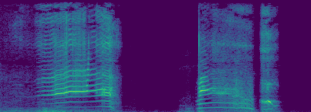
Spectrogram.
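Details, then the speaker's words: Infant crying in two loud, high-pitched wails with a brief voiced catch on the inhale, described as light vocal fold closure on the in-breath and cries driven by diaphragm support. "First of all, we're going to listen to this baby cry. Take note of what's happening in the baby's torso when this baby is crying."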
